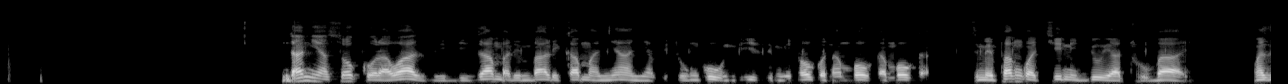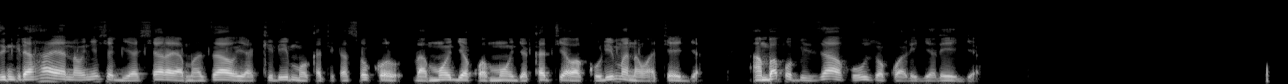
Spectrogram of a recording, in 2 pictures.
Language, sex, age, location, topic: Swahili, male, 25-35, Dar es Salaam, finance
